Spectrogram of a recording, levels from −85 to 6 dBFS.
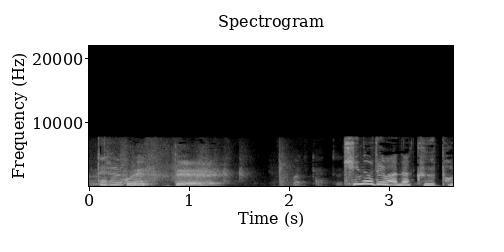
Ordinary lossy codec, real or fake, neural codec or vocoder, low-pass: none; real; none; none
